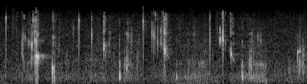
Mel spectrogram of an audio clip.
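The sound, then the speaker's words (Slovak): Wet, irregular chewing with sharp lip-smacks and crunchy clicks, a rapid stream of short mouth noises with no talking. “Pravdepodobne teda máte misofóniu, čo je neurologická porucha, pri ktorej špecifické bežné zvuky ako napríklad žúvanie, mláskanie, dýchanie, klopkanie vám jednoducho lezú na nervy.”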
